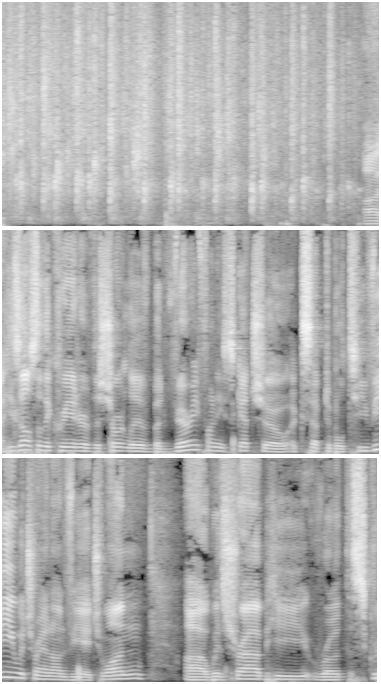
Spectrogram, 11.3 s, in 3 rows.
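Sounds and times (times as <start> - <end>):
audience applause: 0.0 - 4.2
speech: 3.6 - 11.2.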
